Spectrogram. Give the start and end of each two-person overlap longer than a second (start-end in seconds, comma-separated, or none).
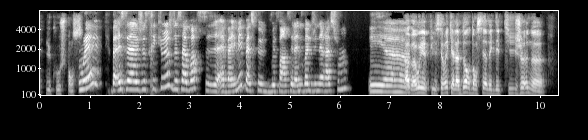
none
